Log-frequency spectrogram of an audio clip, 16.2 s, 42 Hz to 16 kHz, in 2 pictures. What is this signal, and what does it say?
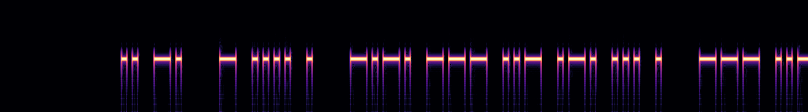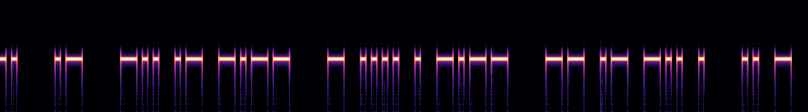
Morse code, heard as a keyed tone, about 22 wpm, 700 Hz. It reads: IN THE COURSE OF A DAY THEY MADE IT
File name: practice / 22wpm / Sentences with 4-Word Phrases - 22wpm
